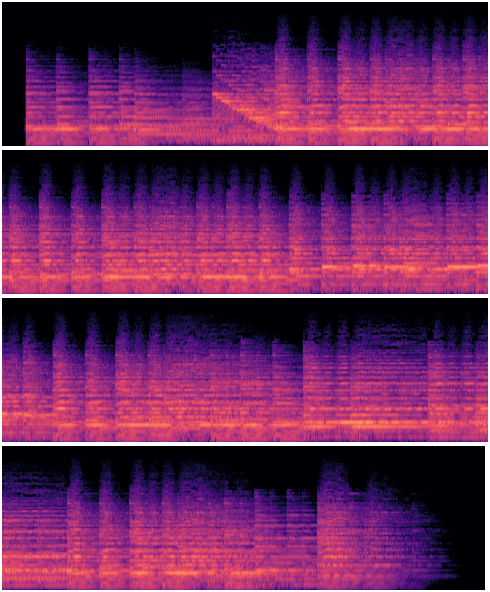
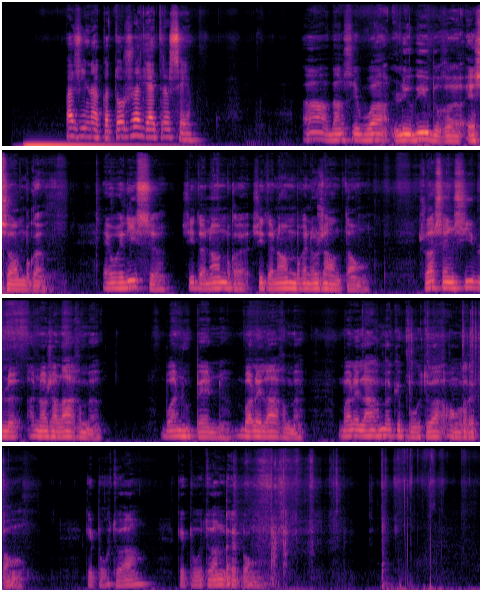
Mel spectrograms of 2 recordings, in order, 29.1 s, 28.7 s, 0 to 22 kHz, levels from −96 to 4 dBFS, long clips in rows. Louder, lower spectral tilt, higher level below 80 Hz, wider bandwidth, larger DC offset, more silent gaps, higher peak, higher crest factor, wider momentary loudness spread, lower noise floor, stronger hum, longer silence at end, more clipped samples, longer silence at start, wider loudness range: first, -25 LUFS vs -35 LUFS; first, -5.5 dB/octave vs -3.5 dB/octave; first, -50 dBFS vs -68 dBFS; second, 10.5 kHz vs over 20 kHz; neither; neither; about the same, -10 dBFS vs -12 dBFS; second, 16 dB vs 26 dB; second, 9 LU vs 22 LU; about the same, -73 dBFS vs -75 dBFS; neither; first, 1.25 s vs 0.05 s; neither; about the same, 0.35 s vs 0.3 s; second, 5 LU vs 11 LU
